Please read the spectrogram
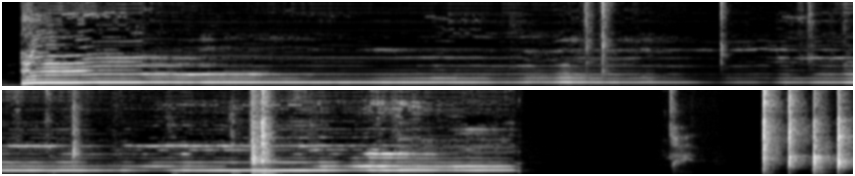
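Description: A man's voice holding one long high sung note, scooping up into it at the start, wavering briefly about halfway and cutting off about ten seconds in: the drawn-out final note of a sung tune on a single deep breath.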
